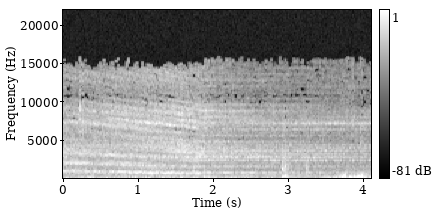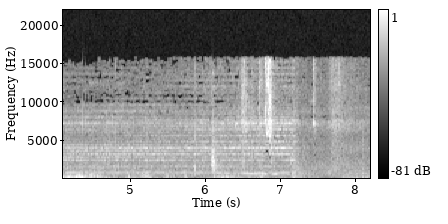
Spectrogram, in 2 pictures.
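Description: A subway train pulls into the station, its motors whining down in pitch as it slows.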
